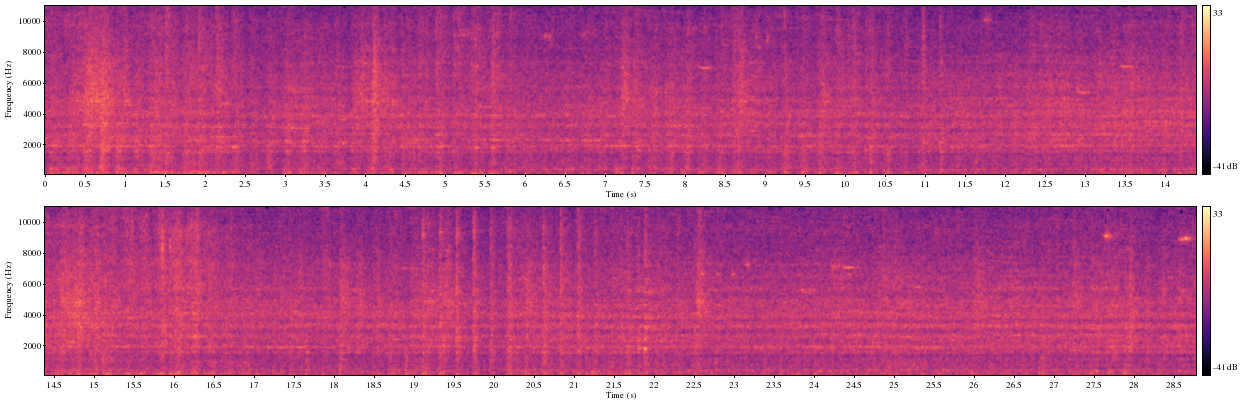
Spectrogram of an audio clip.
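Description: Empty coal cars of a long freight train rolling past at steady speed. The steel wheels clack over the rail joints above a continuous rumble.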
